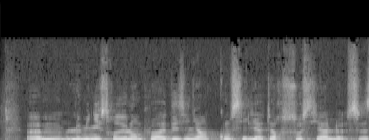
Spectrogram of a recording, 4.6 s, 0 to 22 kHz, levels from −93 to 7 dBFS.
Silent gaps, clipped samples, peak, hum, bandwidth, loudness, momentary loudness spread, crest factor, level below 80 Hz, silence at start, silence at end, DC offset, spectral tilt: none; under 0.1%; -2 dBFS; none; 16 kHz; -15 LUFS; 5 LU; 12 dB; -54 dBFS; 0.05 s; 0 s; under 0.1%; -5.5 dB/octave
